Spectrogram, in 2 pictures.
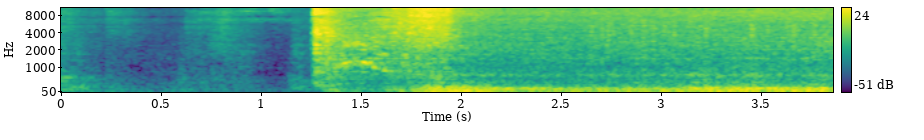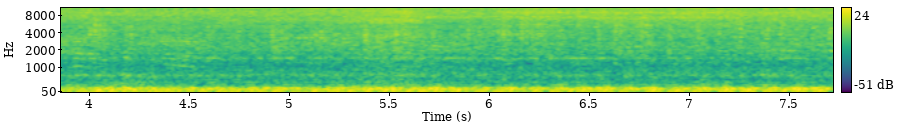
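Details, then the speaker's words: Monte Carlo with a 350 Chevy V8 hopped up with Holley parts, after choke and distributor adjustments, exhaust still untouched: it starts and settles into a steady, deep, even rumble with no misses or knocks. "It is running so much better. I'm getting ready to start it up for you. It sounds great."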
